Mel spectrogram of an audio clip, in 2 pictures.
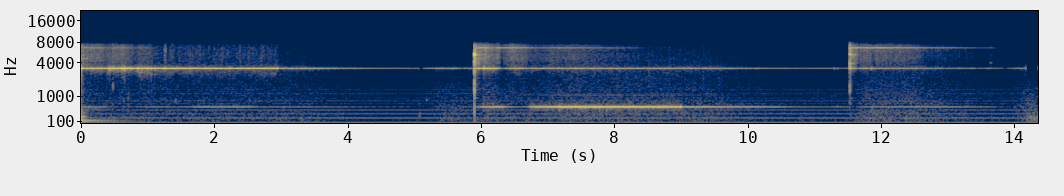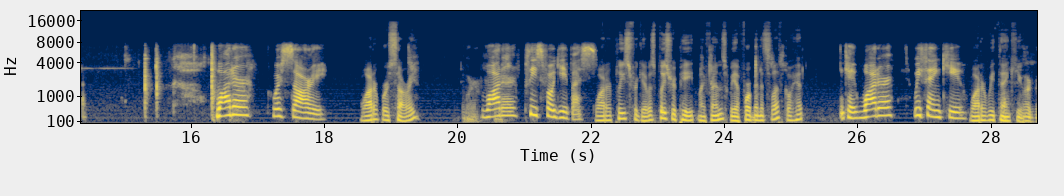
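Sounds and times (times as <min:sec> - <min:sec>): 
528 Hz struck tone instrument ringing: 0:00.0 - 0:15.2
speech: 0:16.4 - 0:19.5, 0:20.4 - 0:28.6.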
